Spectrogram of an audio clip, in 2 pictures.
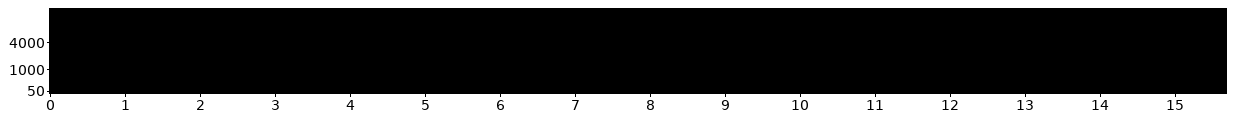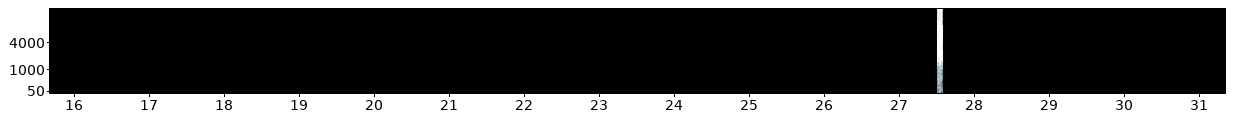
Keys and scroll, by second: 26.3-29.5 typing, 31.2-31.3 typing.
